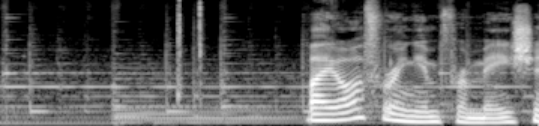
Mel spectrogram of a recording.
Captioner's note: mouse click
